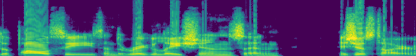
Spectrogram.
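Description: A man speaks with a Puerto Rican accent and a fairly low pitch. His moderate pace comes through in a dry, close sound with no echo. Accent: mild Puerto Rican Spanish-accented English. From Puerto Rico. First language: Spanish. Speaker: Coast Guard member and podcaster. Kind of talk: casual interview. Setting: video call. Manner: halting, repeats words.

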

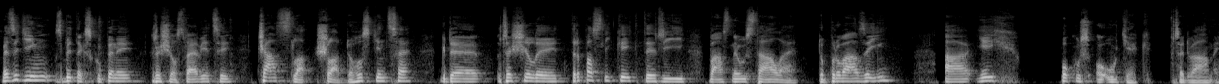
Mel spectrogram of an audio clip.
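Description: A man's fairly high, somewhat breathy voice with lively intonation, very even loudness, and a fairly slow pace. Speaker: game master of tabletop RPG podcast. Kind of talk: tabletop role-play narration and casual chat.

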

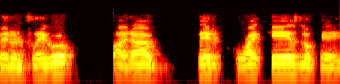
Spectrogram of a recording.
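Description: This man has an unremarkable speaking voice, fairly high in pitch, delivered at a fairly slow pace with a dry, close sound and no echo. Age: 60s. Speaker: pastor and ministry founder. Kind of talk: casual conversation about church ministry.

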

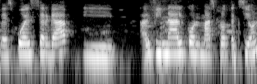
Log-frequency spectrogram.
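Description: A woman at a fairly high pitch and a very slow pace. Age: 30s. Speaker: insurance agent. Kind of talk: casual chat.

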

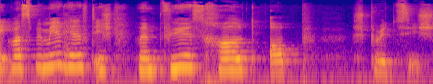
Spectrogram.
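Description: Woman with a high pitch amid noticeable background noise. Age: 20s. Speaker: podcaster. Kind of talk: casual monologue. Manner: halting.

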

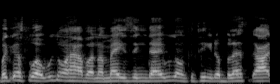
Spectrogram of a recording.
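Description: A man speaks very fast in a high voice, with a monotone, flat delivery and a dry, close sound that has no echo. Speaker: online prayer room host, prophet. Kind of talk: casual worship show talk with prayer. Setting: online audio room.

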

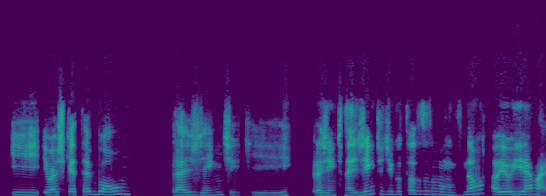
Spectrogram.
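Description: Using a normal speaking voice at a fairly high pitch, a woman talks at a moderate pace with ordinary pitch variation. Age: young (almost 19). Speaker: podcast co-host, small business owner. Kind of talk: casual chat.

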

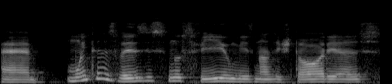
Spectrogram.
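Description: The background stays quiet. A man talks at a medium pitch. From Brazil, Ceará interior (Iguatu). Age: 20s. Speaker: entrepreneur, creativity educator. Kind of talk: casual talk to listeners.

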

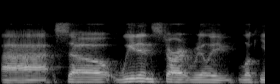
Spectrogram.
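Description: The man speaks in a flat monotone. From Chattanooga, Tennessee (born in Moscow, emigrated as a kid). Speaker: cybersecurity expert and tech entrepreneur. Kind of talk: interview.

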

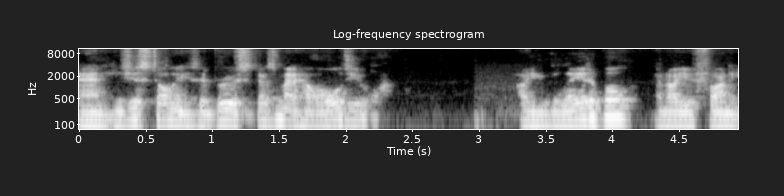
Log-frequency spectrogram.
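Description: A man with an American accent, somewhat breathy, medium in pitch with ordinary pitch variation, at a very fast pace. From New York City. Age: 60s. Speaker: stand-up comedian. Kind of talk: casual interview chat. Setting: video call.

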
